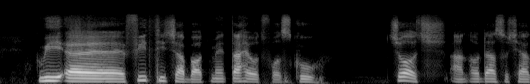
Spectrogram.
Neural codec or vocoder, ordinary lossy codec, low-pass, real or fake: codec, 24 kHz, 0.9 kbps, DualCodec; Opus, 64 kbps; 10.8 kHz; fake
